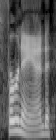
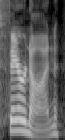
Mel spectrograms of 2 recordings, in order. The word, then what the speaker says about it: Fernand: The next name on the list is FER NAD. You think it's Fernand, it's not. It's Feron.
